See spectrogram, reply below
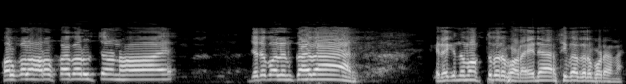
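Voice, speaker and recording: High-voiced man teaching recitation. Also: fairly even intonation, a little fast, no echo. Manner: calls on students to answer aloud; colloquial, joking asides. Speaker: religious teacher. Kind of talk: Quran recitation lesson. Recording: dry, dull lo-fi sound.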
